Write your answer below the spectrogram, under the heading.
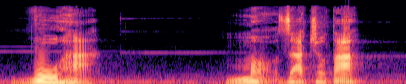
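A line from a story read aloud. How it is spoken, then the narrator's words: Shouted. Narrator (Vietnamese): Bác cổ quát lên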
